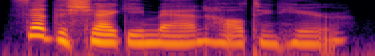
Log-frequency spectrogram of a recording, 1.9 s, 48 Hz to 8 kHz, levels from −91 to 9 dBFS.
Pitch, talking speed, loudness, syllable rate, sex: 180 Hz, 190 wpm, -20 LUFS, 5.3 syllables/s, female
